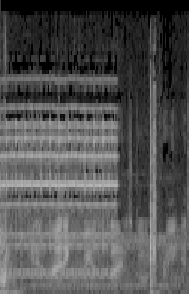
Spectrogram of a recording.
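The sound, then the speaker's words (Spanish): A phone's WhatsApp incoming-call ringtone plays clearly for about a second and a half, a bright warbling electronic tone, then stops abruptly, followed by a short click and quiet background noise. “Hello. Hola, WhatsApp. Hi, WhatsApp. Hello, WhatsApp.”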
